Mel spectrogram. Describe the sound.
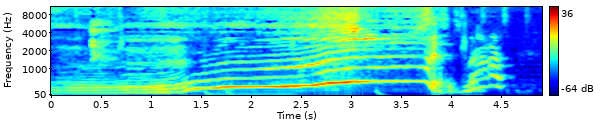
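A voice imitates the THX cinema intro, a sustained tone that glides slowly upward and swells louder, holds near the top, then breaks off with a short wavering vocal trail.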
